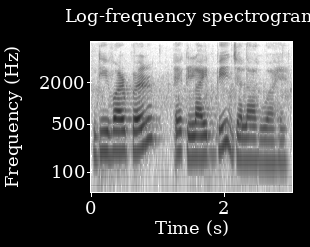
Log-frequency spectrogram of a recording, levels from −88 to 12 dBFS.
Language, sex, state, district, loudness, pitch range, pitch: Hindi, female, Arunachal Pradesh, Longding, -17 LUFS, 155-200 Hz, 180 Hz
